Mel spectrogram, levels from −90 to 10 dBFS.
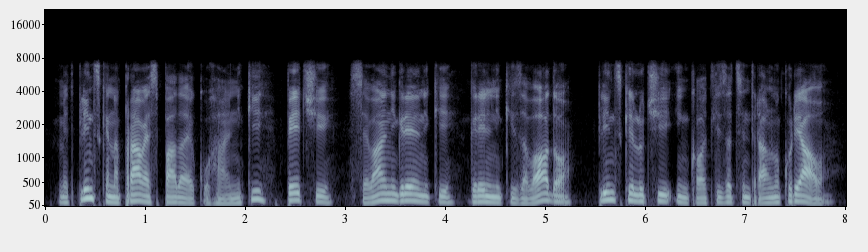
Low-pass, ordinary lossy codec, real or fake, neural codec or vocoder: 7.2 kHz; Opus, 32 kbps; real; none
